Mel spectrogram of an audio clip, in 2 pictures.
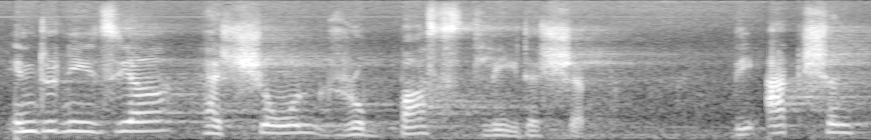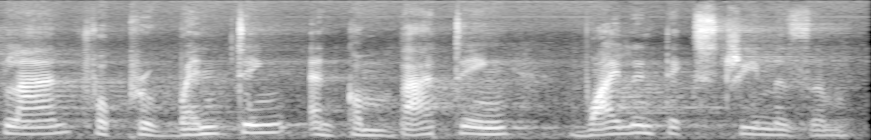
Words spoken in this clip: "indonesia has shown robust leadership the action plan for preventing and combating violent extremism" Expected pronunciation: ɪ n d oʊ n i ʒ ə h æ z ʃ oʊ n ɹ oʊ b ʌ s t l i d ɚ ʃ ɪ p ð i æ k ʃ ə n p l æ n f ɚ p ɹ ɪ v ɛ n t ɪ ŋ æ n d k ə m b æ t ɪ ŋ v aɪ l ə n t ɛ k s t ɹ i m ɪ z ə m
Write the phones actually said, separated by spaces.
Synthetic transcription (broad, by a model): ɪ n d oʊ n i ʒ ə h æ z ʃ oʊ n ɹ oʊ b ʌ s t l i d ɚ ʃ ɪ p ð i æ k ʃ ə n p l æ n f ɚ p ɹ ɪ v ɛ n t ɪ ŋ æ n d k ə m b æ t ɪ ŋ v aɪ l ə n t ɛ k s t ɹ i m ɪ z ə m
